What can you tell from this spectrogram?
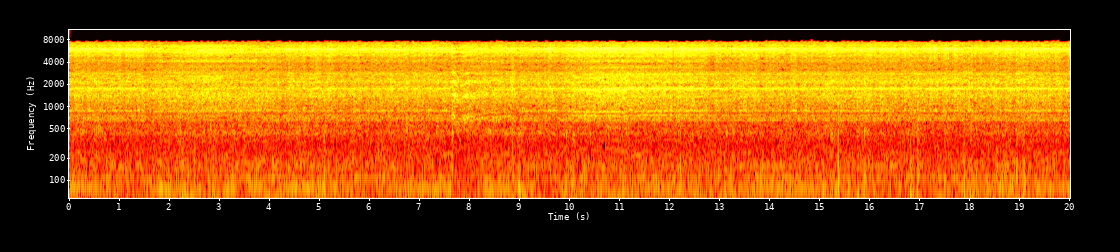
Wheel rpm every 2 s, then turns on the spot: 230, 230, 240, 230, 220, 230, 230, 230, 230, 230.
none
